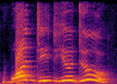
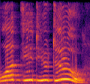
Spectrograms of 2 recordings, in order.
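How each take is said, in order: First: Slow, "do" still stressed; repeated model question. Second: Higher, louder and slow, "do" stressed; model question. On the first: Teacher repeating for students, "do" stressed. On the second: Teacher modeling for students, stressing "do". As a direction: ask it clearly, landing on "do". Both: Shown as a demonstration. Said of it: "For example".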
